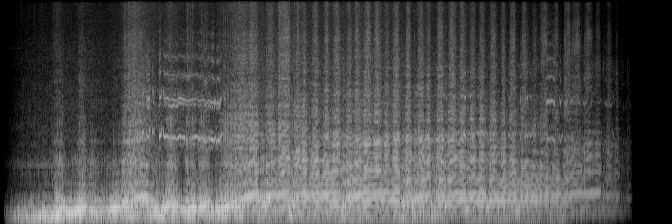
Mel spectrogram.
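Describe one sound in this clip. An engine revs up and down, then roars at a steady high pitch.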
